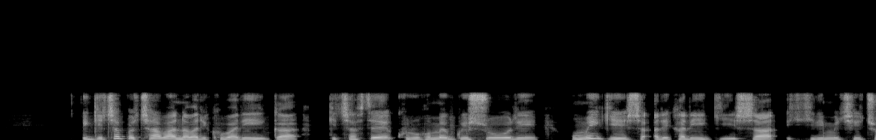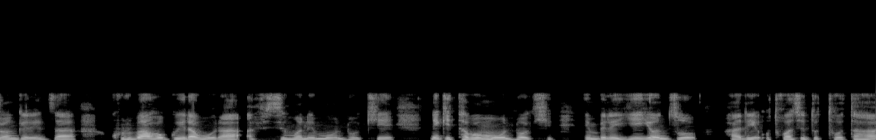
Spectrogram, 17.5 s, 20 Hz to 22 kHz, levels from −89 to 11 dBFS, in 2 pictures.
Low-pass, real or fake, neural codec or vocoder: 7.2 kHz; real; none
